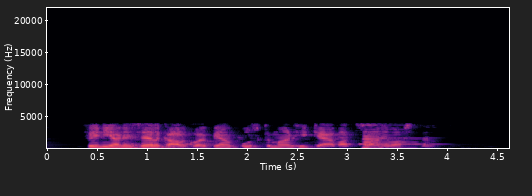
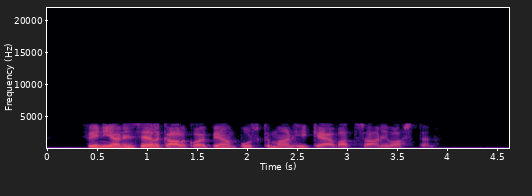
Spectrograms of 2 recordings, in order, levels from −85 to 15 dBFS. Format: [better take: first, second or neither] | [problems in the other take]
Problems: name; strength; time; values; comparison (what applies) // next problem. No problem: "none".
second | noise reduction (classical method WPE with log-MMSE)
